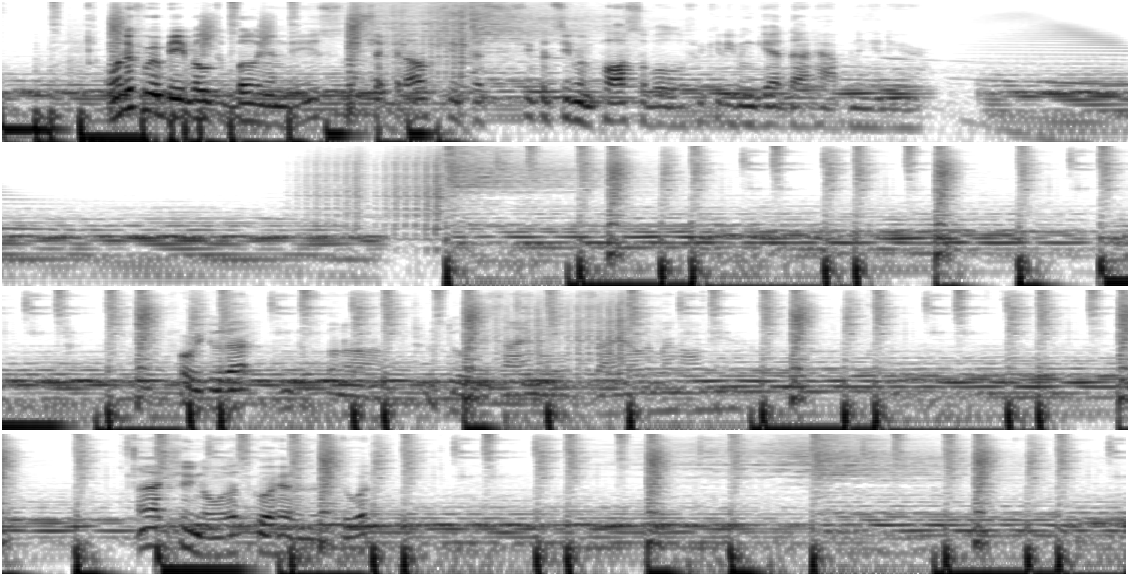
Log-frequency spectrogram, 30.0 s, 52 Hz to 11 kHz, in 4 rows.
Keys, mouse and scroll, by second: 0.5-2.0 shift+middle drag, 2.5 shift+click, 4.3-13.3 shift+middle drag, 15.3 Tab, 15.8 Tab, 16.2 click, 16.5 Tab, 17.6 ctrl+Tab, 19.6 click, 20.3 shift+middle click, 21.5 click, 22.5 shift+middle click, 23.7 Tab, 24.9 Tab, 25.5 shift+middle click, 26.4 shift+middle click, 27.0 middle click, 27.6 shift+middle click, 28.1 middle click, 28.6 Tab, 29.6 shift+middle click.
